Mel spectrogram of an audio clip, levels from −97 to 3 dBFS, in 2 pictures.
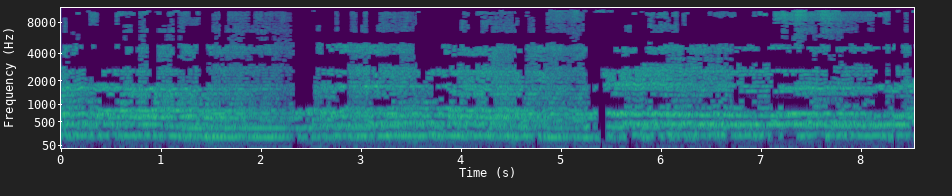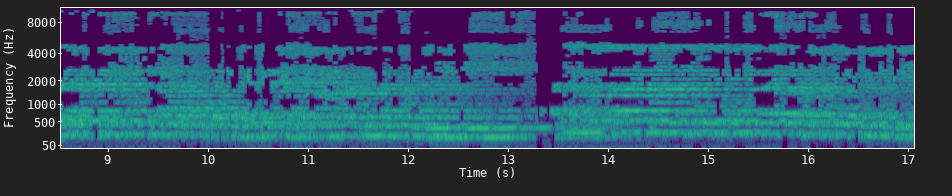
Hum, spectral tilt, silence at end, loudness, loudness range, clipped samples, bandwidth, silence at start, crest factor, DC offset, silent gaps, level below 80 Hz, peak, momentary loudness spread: none; -3.5 dB/octave; 0 s; -33 LUFS; 2 LU; under 0.1%; 11 kHz; 0 s; 14 dB; under 0.1%; none; -76 dBFS; -18 dBFS; 4 LU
